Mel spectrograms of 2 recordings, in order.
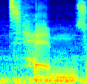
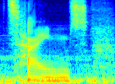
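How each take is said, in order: First: It is said in the speaker's usual British way. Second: It is said the way Americans pronounce it.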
